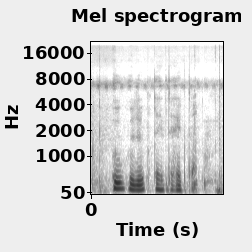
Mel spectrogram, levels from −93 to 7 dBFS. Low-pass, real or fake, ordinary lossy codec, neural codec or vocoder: 19.8 kHz; fake; none; vocoder, 44.1 kHz, 128 mel bands, Pupu-Vocoder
